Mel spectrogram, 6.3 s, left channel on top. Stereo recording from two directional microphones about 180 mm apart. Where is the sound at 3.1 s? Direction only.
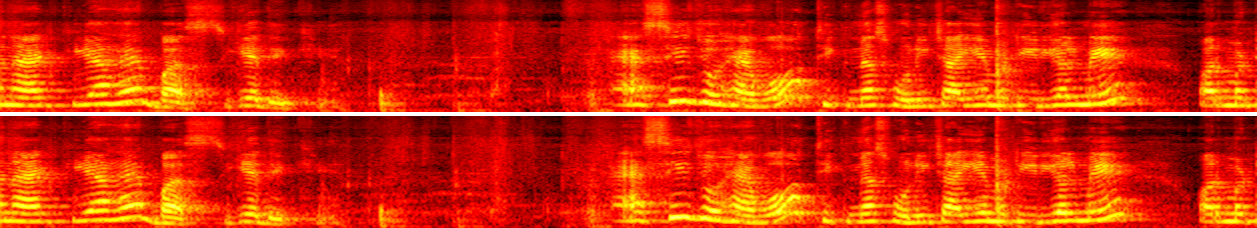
50° right (ahead or behind).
